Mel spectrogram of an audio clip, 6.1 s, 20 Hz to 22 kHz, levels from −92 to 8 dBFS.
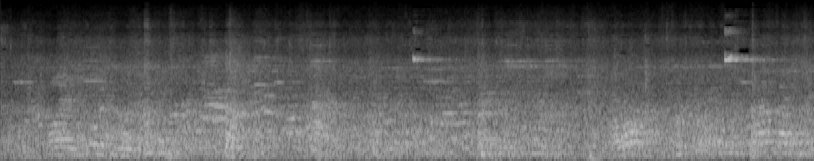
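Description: No technical faults can be heard in this recording of sounds. Nothing in it points to a break, dropout or distortion introduced along the way.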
